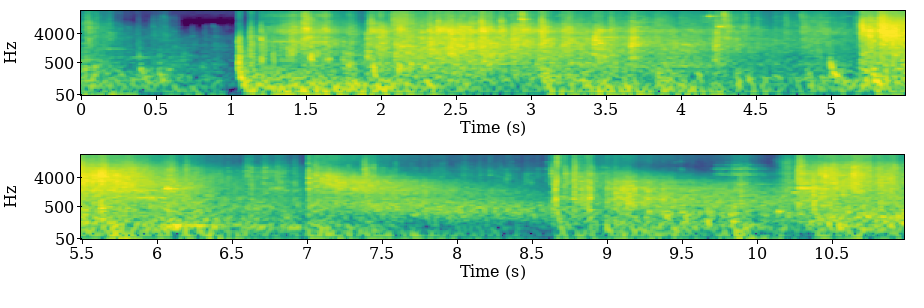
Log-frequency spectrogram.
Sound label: dojo under attack loop; Mod Quest; Warframe; The Teacher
